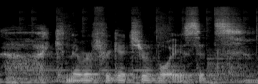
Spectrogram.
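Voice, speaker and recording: A man's voice: sits low, little pitch movement, moderate pace, gravelly. A man playing a weary, dramatic man in tabletop roleplay, with music over the voice. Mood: weary, uneasy.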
